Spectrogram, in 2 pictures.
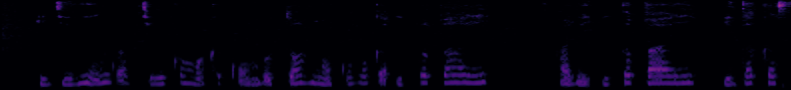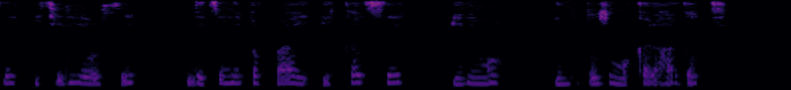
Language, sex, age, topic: Kinyarwanda, female, 18-24, health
